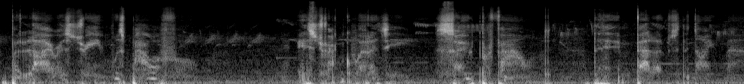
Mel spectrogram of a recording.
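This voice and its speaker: A storyteller narrating a bedtime tale in a soothing, deliberate, breathy whisper, in ASMR style. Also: very deep voice. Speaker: audiobook storyteller.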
